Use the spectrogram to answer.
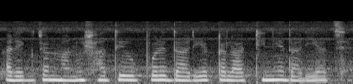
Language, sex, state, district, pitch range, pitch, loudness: Bengali, female, Assam, Hailakandi, 190-205 Hz, 195 Hz, -14 LUFS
